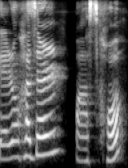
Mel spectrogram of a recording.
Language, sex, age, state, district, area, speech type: Assamese, female, 45-60, Assam, Dibrugarh, rural, spontaneous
